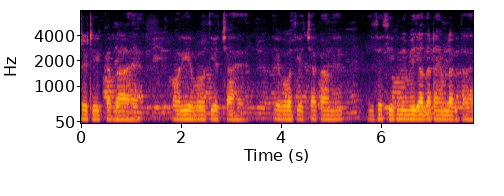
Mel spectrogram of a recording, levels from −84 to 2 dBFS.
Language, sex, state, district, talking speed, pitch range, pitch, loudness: Hindi, male, Haryana, Rohtak, 185 wpm, 115-135 Hz, 115 Hz, -17 LUFS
